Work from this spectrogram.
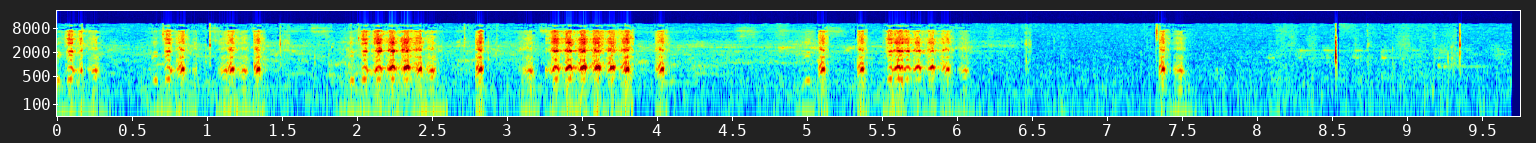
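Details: Goat-like bleating from a cat that sounds like a baby goat. Quavering cries come in quick bursts over the first six seconds, broken by sharp clicks. Quieter sporadic taps follow.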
